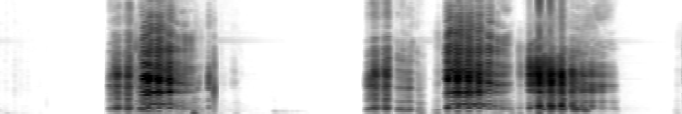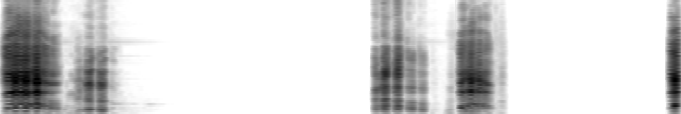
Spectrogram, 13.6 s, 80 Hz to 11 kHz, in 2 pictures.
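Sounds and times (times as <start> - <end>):
goat bleating: 1.2 - 2.2, 3.7 - 6.2, 6.9 - 8.0, 10.6 - 11.9.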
